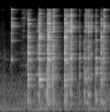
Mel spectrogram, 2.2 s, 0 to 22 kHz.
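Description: Socket ratchet clicking and wrenches clinking on metal as 14 mm nuts are run down a threaded tray rod: a string of sharp, irregular clicks, several a second.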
